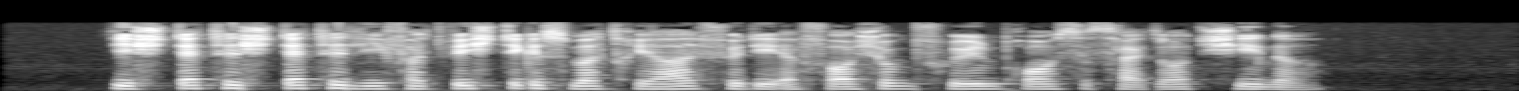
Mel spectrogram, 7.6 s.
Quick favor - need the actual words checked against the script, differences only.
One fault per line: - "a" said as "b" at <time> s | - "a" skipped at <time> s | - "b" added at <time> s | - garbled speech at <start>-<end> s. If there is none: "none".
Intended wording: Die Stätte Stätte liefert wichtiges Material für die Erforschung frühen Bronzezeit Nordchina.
none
